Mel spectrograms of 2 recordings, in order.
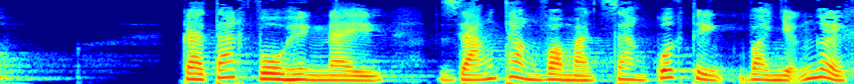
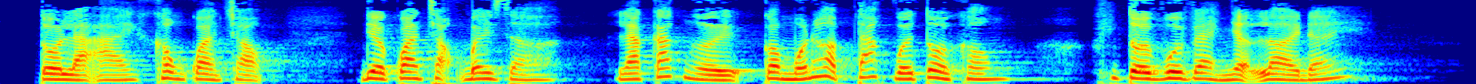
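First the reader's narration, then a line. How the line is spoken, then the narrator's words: Loud laughing reply. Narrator (Vietnamese): Trần Bình cười to, trả lời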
